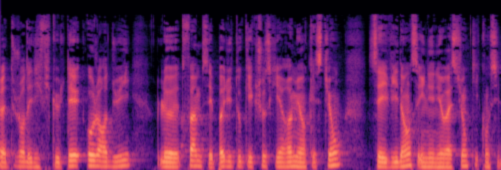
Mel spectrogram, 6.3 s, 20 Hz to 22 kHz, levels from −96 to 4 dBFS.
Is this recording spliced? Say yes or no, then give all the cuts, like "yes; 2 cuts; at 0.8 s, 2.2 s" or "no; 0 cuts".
yes; 1 cut; at 2.3 s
